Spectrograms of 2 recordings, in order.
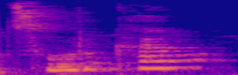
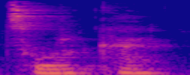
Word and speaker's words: córkę: By the way, also notice that I don't really try too hard to pronounce ę. So some people will say mam córkę, a little bit of nasal sound there, or not at all, mam córkę.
